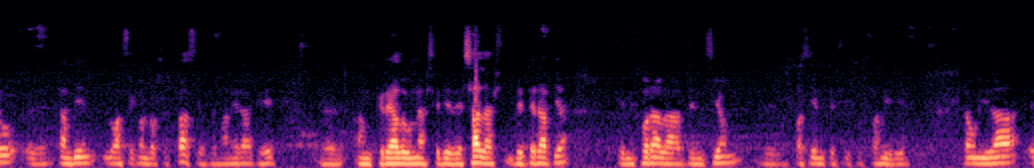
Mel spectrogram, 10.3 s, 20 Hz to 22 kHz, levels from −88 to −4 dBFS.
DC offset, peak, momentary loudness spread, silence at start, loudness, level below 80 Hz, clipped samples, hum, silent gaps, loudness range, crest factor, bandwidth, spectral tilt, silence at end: under 0.1%; 0 dBFS; 19 LU; 0 s; -20 LUFS; -50 dBFS; under 0.1%; none; none; 7 LU; 20 dB; 9.8 kHz; -9 dB/octave; 0 s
